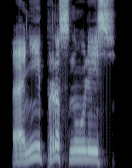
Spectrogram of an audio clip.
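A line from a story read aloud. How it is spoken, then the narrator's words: Eerily clear voice. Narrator (Russian): до ужаса ясным голосом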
